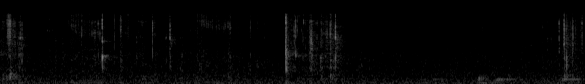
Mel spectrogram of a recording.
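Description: A solid white, rectangular bar of dry soap is held in the hand and shaved with a metal blade into long strips. The shaving gives quiet, crisp scraping and crackling with sharp, bright clicks and little low end, coming in irregular bursts separated by near silence.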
